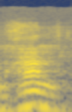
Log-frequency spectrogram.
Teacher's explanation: то есть было маган, выпало первое «а» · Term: редукции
